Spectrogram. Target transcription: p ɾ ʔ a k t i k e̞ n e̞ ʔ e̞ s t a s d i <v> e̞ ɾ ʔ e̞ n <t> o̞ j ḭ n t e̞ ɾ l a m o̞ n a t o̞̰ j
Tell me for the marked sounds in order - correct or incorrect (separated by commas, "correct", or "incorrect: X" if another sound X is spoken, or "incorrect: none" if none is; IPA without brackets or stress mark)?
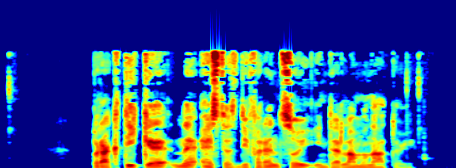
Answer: incorrect: f, incorrect: t͡s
